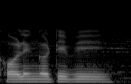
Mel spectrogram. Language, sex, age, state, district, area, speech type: Odia, male, 18-30, Odisha, Koraput, urban, spontaneous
